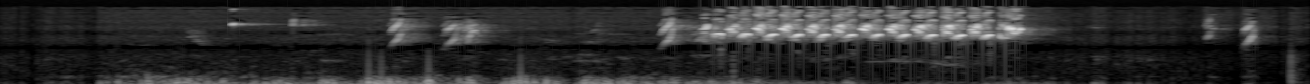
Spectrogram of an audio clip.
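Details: Saffron finch held in a person's hand, singing: after rustling and handling noise and a few sharp chips, a fast high trill of rapidly repeated notes lasting nearly two seconds, then more soft chips.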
